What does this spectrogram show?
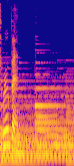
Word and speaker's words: Reuben: popular Ben behold it's Reuben quick facts on Reuben gender boy origin Hebrew number of syllables two ranking popularity 898 pronunciation r o BN simple meaning Behold a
